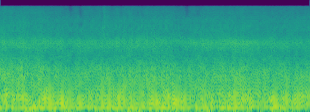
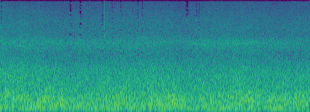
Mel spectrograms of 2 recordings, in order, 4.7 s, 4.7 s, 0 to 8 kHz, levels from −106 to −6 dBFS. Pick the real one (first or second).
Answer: second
